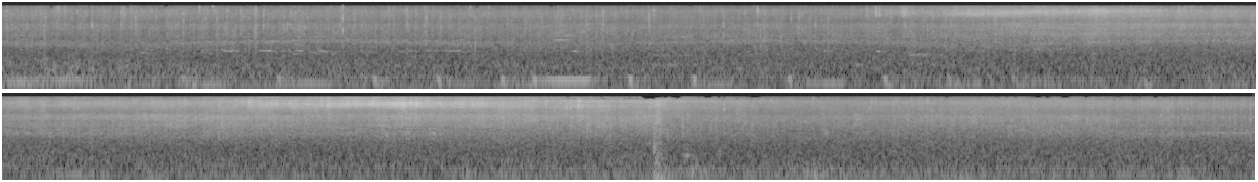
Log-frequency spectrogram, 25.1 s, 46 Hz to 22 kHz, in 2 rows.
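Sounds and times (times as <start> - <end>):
rain on an umbrella: 0.0 - 25.0
traffic on wet roads: 0.0 - 25.0.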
